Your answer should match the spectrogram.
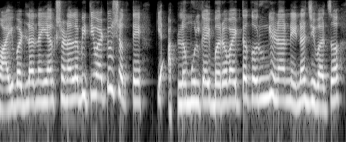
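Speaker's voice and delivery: ordinary talk, nothing marked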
